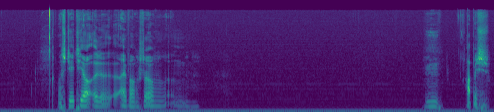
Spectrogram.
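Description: A man speaks calmly into a microphone close by.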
